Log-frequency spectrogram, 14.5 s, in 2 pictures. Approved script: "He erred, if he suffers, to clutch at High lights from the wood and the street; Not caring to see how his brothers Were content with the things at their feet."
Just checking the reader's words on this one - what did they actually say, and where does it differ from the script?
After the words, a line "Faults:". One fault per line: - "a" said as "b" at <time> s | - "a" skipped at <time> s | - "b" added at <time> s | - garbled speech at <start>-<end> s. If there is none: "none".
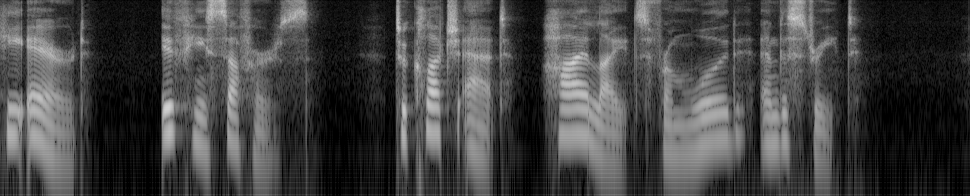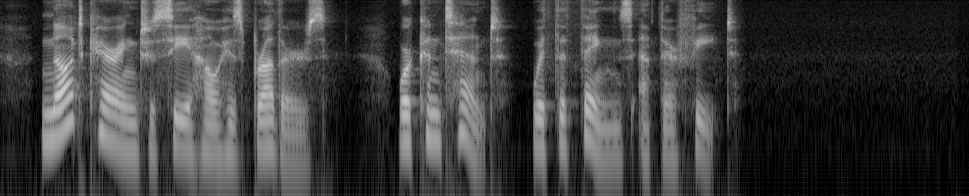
"He erred, if he suffers, to clutch at High lights from wood and the street; Not caring to see how his brothers Were content with the things at their feet."
Faults:
- "the" skipped at 5.2 s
